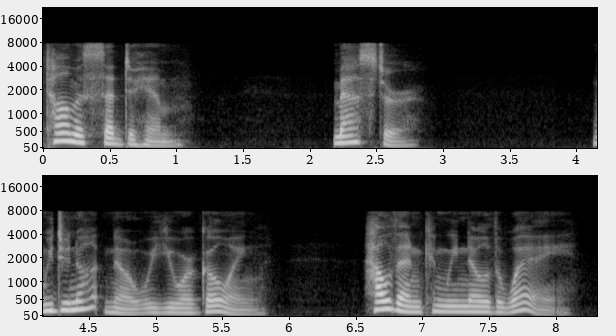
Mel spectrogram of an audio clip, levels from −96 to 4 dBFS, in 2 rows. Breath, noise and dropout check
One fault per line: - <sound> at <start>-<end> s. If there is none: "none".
none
